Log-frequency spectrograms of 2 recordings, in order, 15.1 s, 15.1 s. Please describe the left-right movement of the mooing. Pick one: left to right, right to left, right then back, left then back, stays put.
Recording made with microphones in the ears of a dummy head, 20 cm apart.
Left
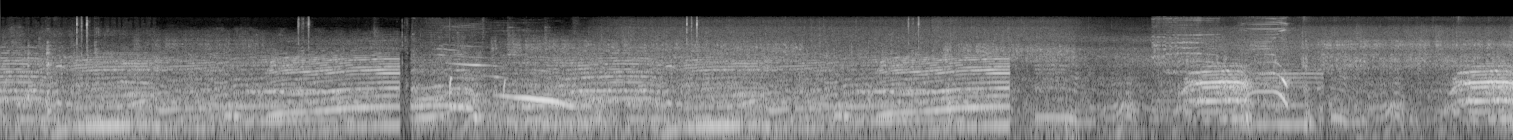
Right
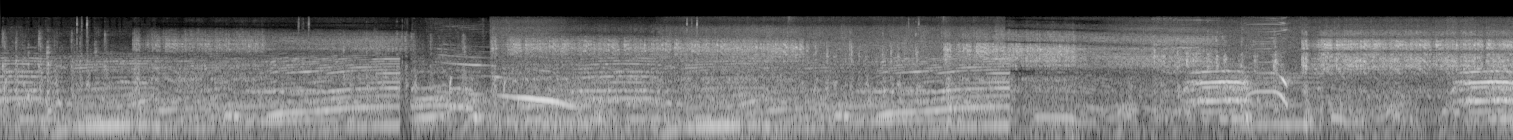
stays put.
